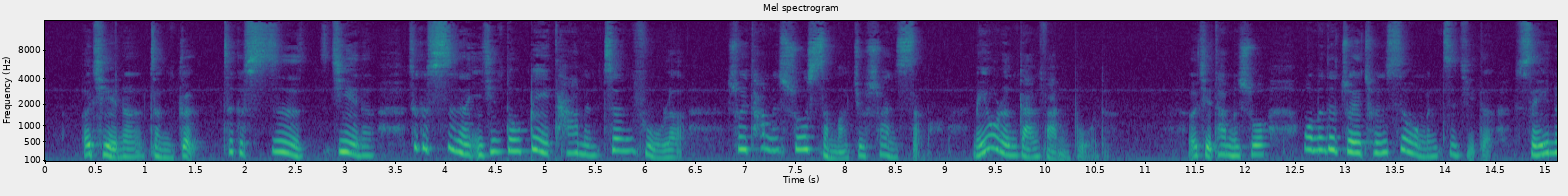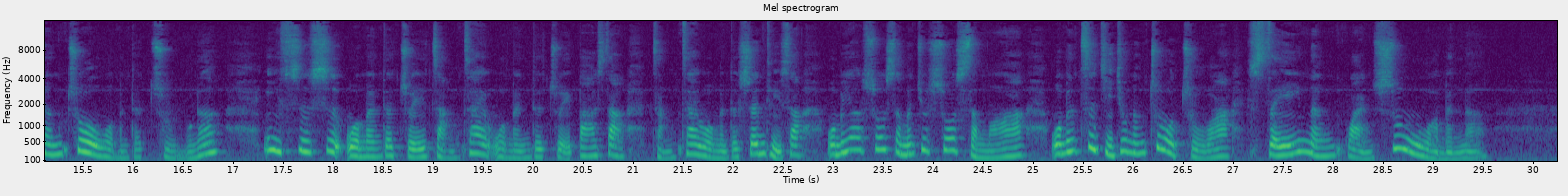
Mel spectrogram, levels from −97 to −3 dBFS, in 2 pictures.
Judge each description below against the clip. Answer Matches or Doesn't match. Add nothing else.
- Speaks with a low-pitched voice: Doesn't match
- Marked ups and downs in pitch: Matches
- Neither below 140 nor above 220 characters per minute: Doesn't match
